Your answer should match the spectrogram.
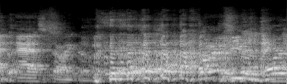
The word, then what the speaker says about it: Astyanax: Can we please stop mispronouncing Astyanax? Oh wait, the joke is dead? Astyanax. Well, I mean that joke. Astyanax.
